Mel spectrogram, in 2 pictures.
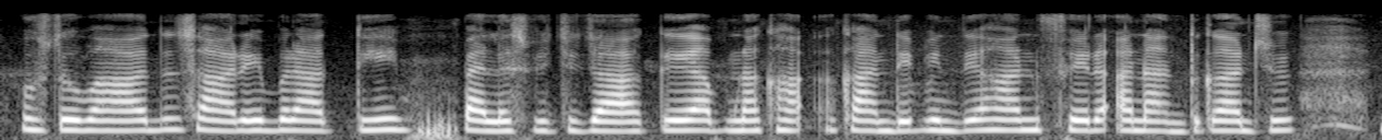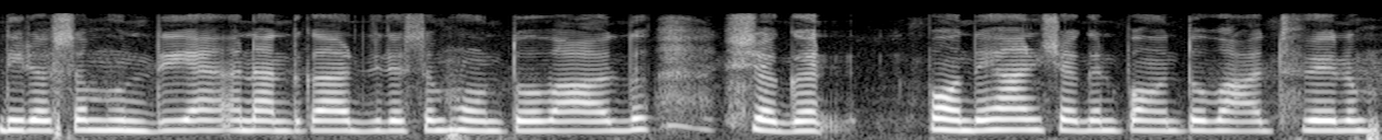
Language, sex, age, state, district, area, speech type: Punjabi, female, 18-30, Punjab, Mohali, rural, spontaneous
